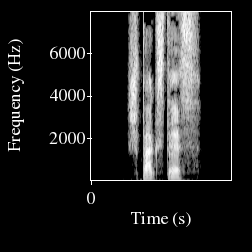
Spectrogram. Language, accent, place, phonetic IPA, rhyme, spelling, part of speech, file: German, Germany, Berlin, [ˈʃpakstəs], -akstəs, spackstes, adjective, De-spackstes.ogg
- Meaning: strong/mixed nominative/accusative neuter singular superlative degree of spack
